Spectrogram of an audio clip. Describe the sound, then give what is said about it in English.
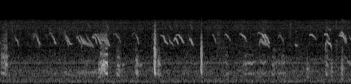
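Chickens clucking in a run of many short, bright clucks at an irregular pace, some overlapping, with no voices. “So that's the chickens.”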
